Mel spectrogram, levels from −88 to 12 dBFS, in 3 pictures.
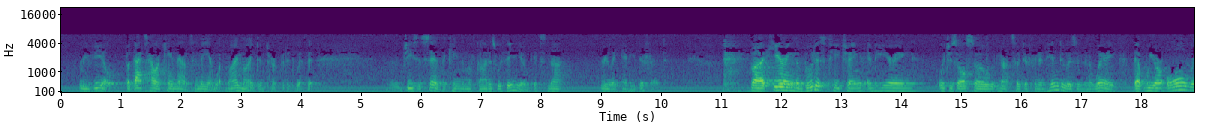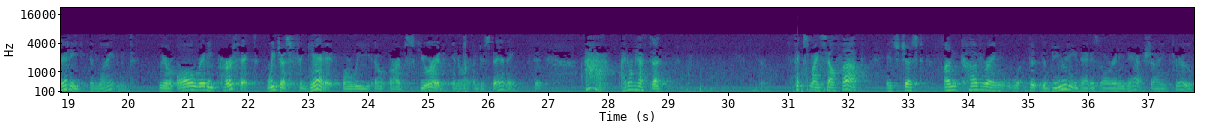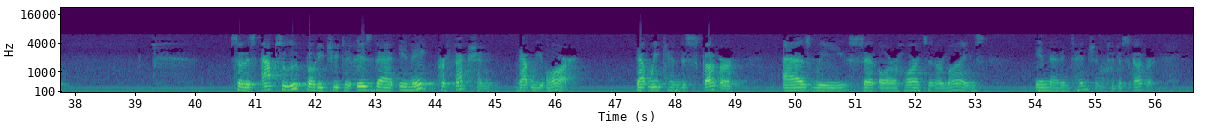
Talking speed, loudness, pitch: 125 wpm, -18 LUFS, 115 Hz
